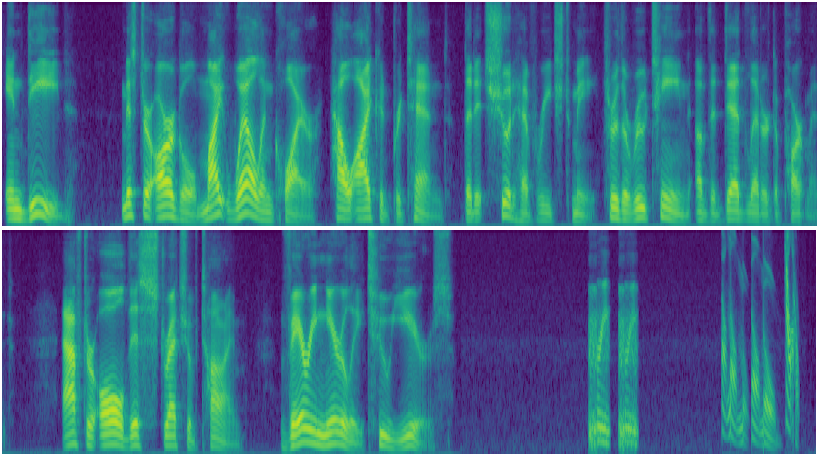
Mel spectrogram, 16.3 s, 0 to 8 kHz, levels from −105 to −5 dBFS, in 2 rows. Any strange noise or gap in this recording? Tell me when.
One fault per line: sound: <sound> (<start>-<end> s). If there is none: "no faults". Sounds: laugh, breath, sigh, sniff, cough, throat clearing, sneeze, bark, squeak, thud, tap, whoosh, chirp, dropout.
sound: laugh (14.0-14.5 s)
sound: chirp (15.3-16.1 s)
